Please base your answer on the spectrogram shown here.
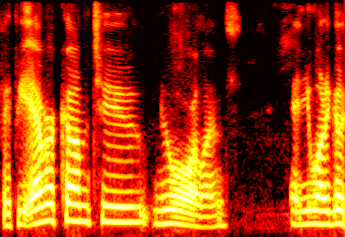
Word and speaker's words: New Orleans: not Nolans. No. From here says Nolans. People from not here say it's New Orleans. New Orleans. How do you say New Orleans?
